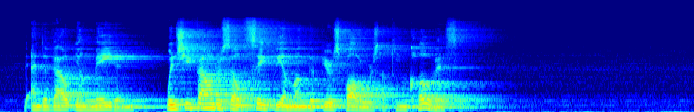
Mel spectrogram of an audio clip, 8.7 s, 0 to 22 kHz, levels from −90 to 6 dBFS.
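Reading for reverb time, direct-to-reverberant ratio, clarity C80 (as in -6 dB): 1.7 s, 2.0 dB, 6.0 dB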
